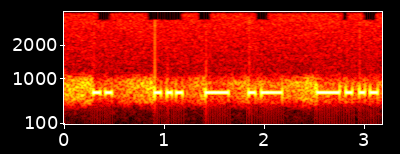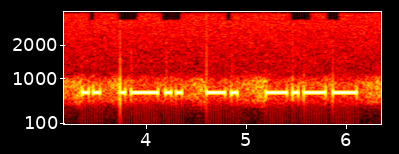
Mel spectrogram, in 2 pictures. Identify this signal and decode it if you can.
Morse code, heard as a keyed tone, about 18 wpm, 720 Hz, with radio noise. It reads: I STABILNY
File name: dlazaawansowanych / nagraniazpasma / websdr recording 3565.0kHz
